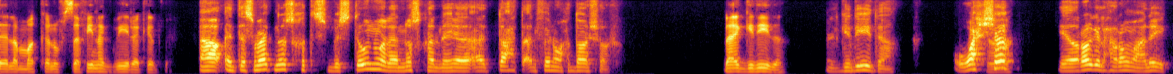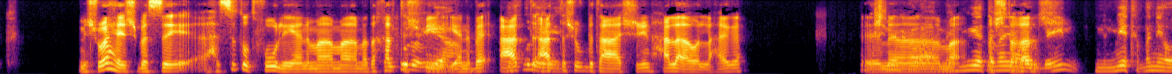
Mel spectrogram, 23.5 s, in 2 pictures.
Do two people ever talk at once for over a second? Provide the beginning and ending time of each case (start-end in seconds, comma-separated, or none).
15.6-17.4, 20.4-22.4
